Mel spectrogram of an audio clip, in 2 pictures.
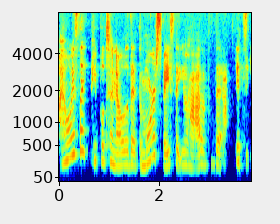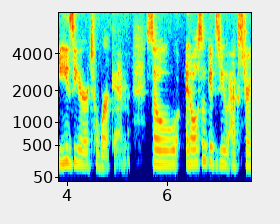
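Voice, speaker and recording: Over a silent background in a very clean recording, a woman with a somewhat breathy voice and a medium pitch speaks at a fairly slow pace. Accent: Canadian. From Canada. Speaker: decluttering coach. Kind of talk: casual interview chat.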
